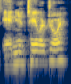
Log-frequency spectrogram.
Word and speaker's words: Anya Taylor-Joy: Uh, I I always mispronounce her name. I think it's Anya Taylor-Joy.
